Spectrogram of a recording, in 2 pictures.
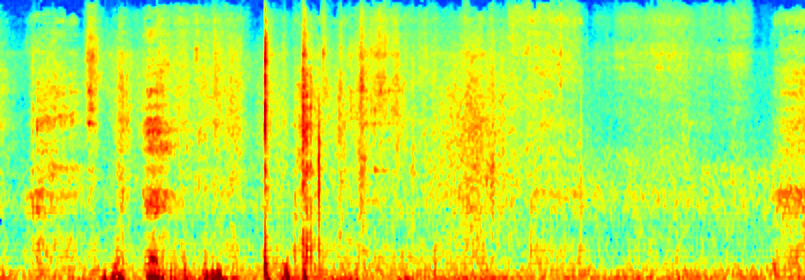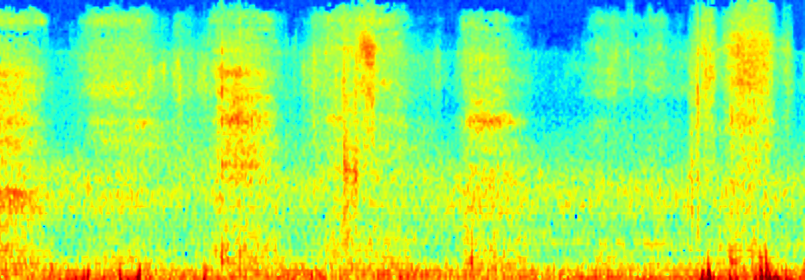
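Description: Hand digging and handling in grass turf: scrapes, clicks and knocks from a hand digger in the first few seconds, one sharper knock among them, then quieter rustling with a few short breaths.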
